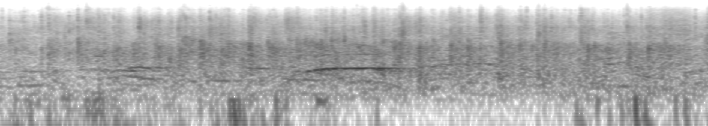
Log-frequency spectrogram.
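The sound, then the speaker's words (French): Sustained audience applause for a pupil of Niki de Saint-Phalle at the start of a tongue-twister challenge, a dense, steady wash of many hands clapping at fairly even loudness throughout, with a brief whistle-like tone rising out of it midway. “Et bien justement, pour débuter cette épreuve du bafouilloir, je vous demande d'applaudir l'élève de Niki de Saint-Phalle.”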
